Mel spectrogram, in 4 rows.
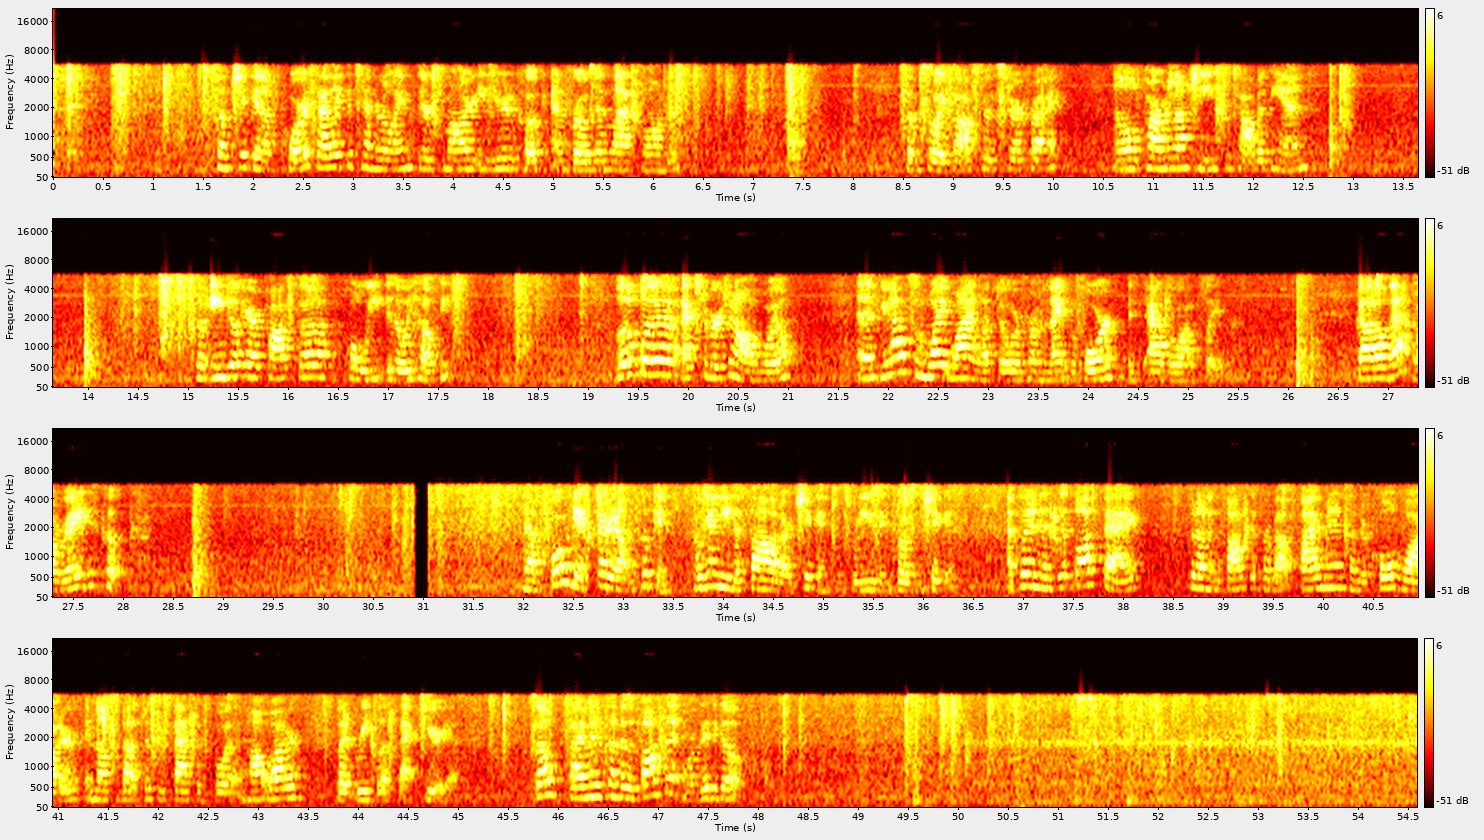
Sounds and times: Speech: 1.6s - 6.4s, 8.5s - 12.6s, 15.1s - 17.7s, 19.3s - 21.1s, 21.7s - 25.5s, 26.7s - 28.2s, 32.0s - 45.0s, 45.7s - 47.9s.

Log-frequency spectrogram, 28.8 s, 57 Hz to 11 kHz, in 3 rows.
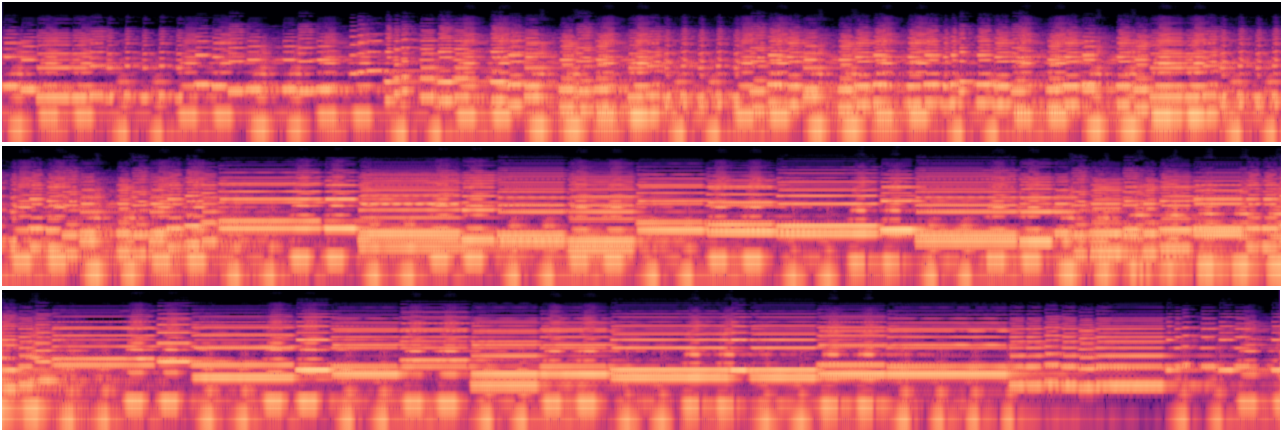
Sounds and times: Clarinet: 0.0s - 28.7s
Brass instrument: 0.1s - 28.7s.

